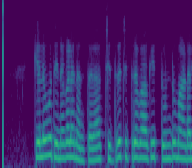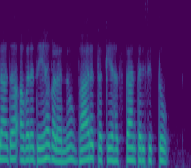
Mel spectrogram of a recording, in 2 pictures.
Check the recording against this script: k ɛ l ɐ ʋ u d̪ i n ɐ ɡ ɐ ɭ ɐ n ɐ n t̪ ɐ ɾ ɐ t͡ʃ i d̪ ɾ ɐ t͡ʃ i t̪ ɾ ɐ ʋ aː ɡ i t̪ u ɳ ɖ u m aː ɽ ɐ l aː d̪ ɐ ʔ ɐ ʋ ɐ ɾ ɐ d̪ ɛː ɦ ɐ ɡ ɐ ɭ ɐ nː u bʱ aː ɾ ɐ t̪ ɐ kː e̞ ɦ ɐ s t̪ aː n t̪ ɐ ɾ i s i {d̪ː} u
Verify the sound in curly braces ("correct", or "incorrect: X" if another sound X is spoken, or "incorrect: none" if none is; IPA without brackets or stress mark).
incorrect: t̪ː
